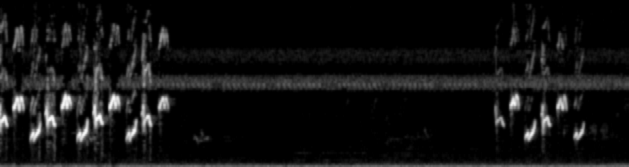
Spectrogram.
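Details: Glatik batu, or cinereous tit, in long rolling song for songbird training: a rapid run of about twelve loud, high, alternating notes, three seconds of quiet, then a softer second run.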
